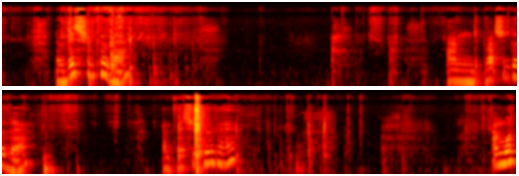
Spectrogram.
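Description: Cardboard puzzle pieces tap and slide on a hard surface.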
